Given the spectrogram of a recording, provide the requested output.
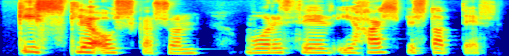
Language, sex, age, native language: Icelandic, female, 11, Icelandic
